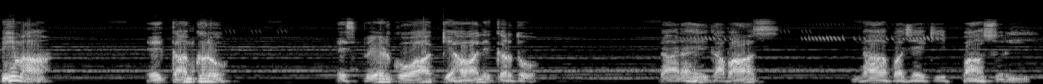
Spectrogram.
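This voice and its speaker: A resolute village headman with a deep voice. He speaks slowly and firmly, with authority, in animated-story style. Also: gravelly, soft background music, full character voice. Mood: determined. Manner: firm, authoritative. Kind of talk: Hindi animated story acting.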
